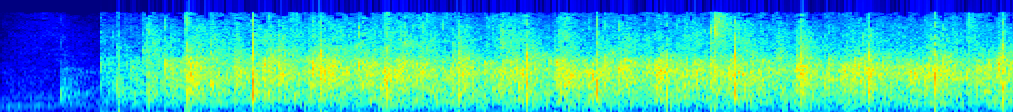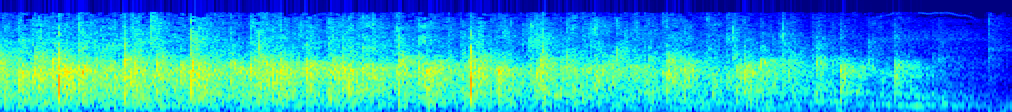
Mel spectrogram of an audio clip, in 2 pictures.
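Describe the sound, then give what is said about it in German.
A crowd of parents claps for about ten seconds for their children's achievements over the last few days. Dense overlapping hand claps form a loud, even wash of applause that starts abruptly and tapers slightly at the end. “Und deswegen fände ich es cool, wenn ihr euren Kids einfach mal einen Applaus gebt für das, was sie hier geschafft haben in den letzten Tagen.”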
